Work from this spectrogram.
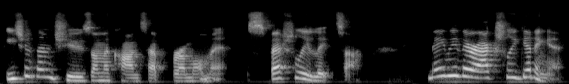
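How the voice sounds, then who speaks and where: A woman's voice: sits high, big pitch swings, a little fast, fairly bright tone. A woman narrating stage directions in a scripted style for a comedy table read.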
